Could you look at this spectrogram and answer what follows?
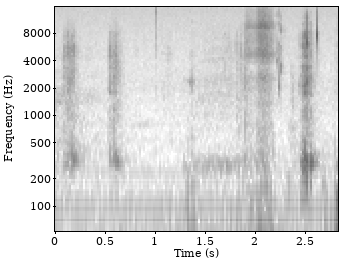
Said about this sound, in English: I apologize to the listeners for chewing ice cubes.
